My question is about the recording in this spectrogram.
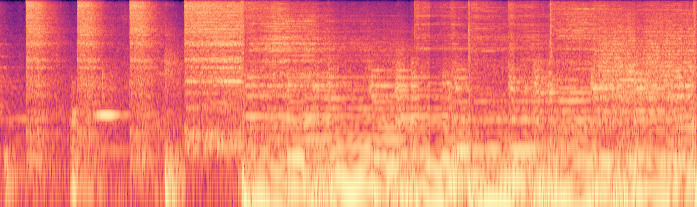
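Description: A live rock band starting a song: four loud drum-and-cymbal hits about two-thirds of a second apart, then the full band comes in about three seconds in with drums, bass and guitar playing a steady heavy groove.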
